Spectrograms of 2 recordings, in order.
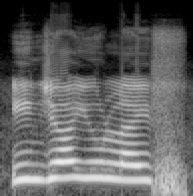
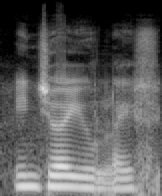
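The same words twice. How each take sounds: First: "enjoy your life" drawn out very slowly, higher and louder; sarcastic jab. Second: "enjoy your life" said lower and flat-toned, bitter; cold bitter repeat. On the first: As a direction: stretch "enjoy" out mockingly. Bitter parting jab. (व्यंग्य से बहुत धीरे खींचकर "enjoy your life") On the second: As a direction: drop the voice and throw it away. Repeated jab, walking away. (धीमी नीची कड़वी आवाज़ में "enjoy your life") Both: Acted.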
